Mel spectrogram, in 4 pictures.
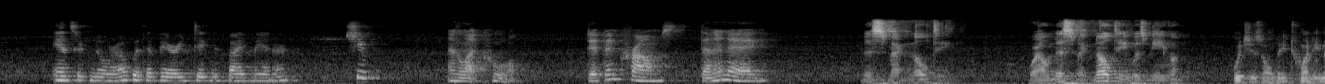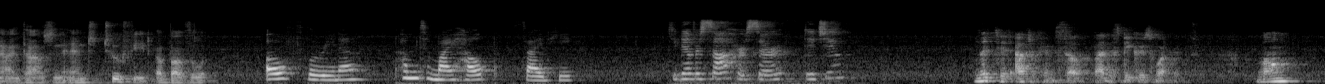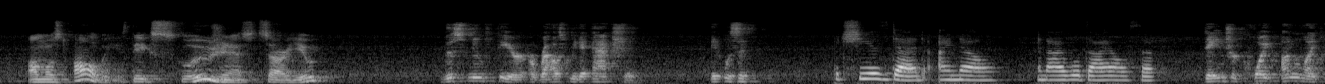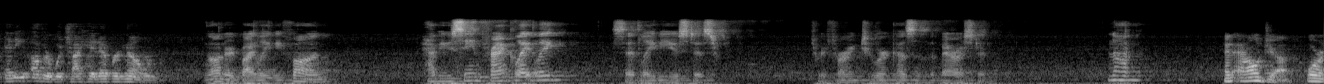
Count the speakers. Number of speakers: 9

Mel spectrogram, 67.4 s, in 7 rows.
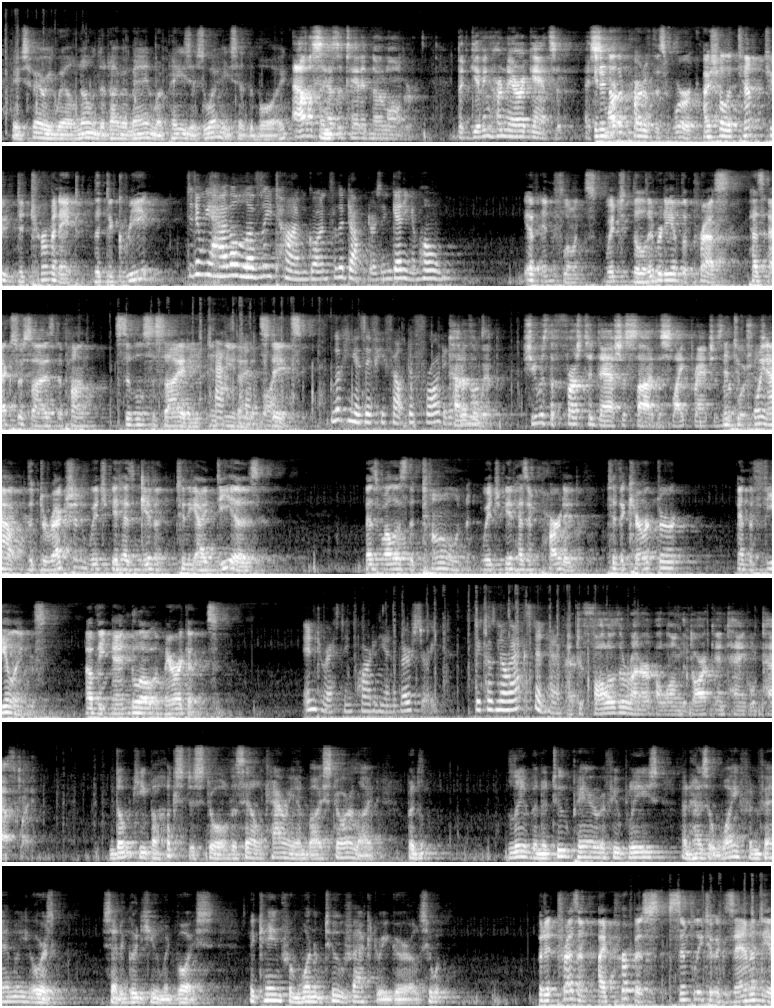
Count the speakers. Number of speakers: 4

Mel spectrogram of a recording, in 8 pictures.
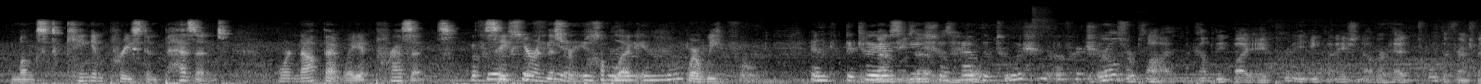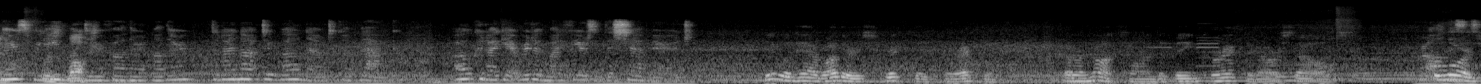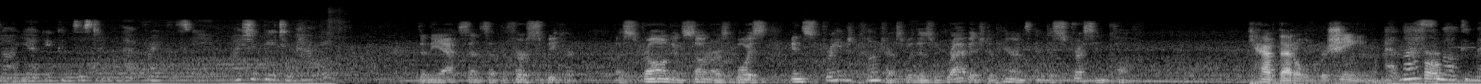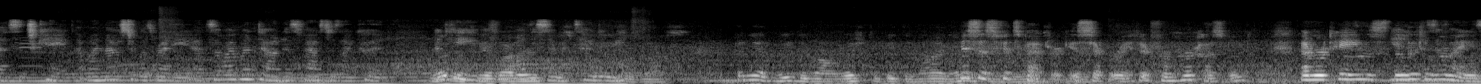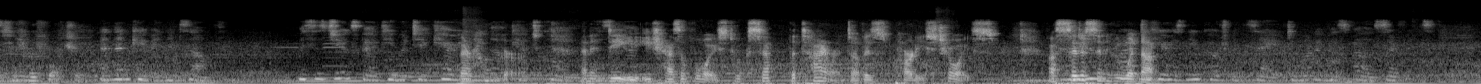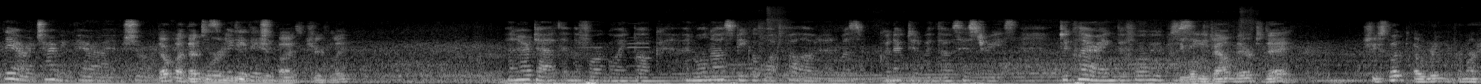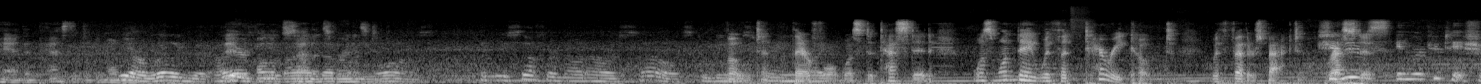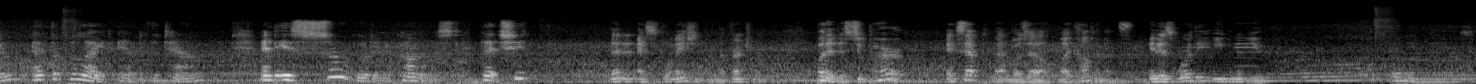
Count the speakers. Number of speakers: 5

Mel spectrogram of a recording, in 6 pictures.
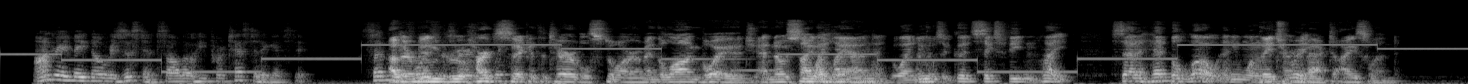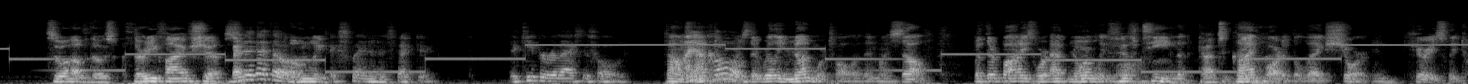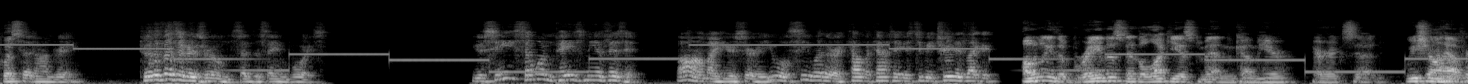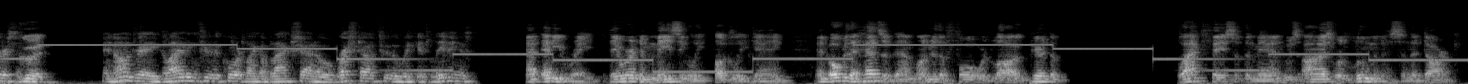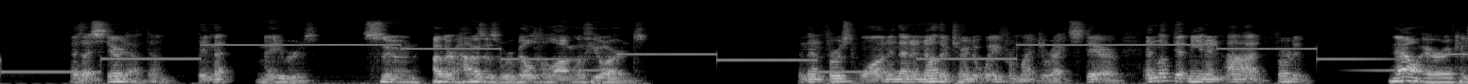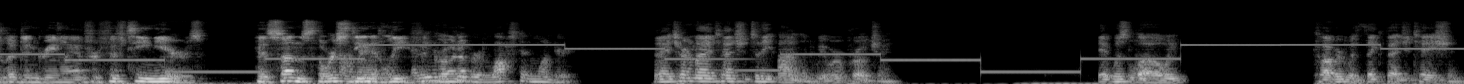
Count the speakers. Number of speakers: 3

